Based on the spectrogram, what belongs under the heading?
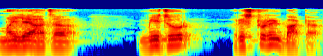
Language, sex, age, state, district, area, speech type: Nepali, male, 60+, West Bengal, Kalimpong, rural, spontaneous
